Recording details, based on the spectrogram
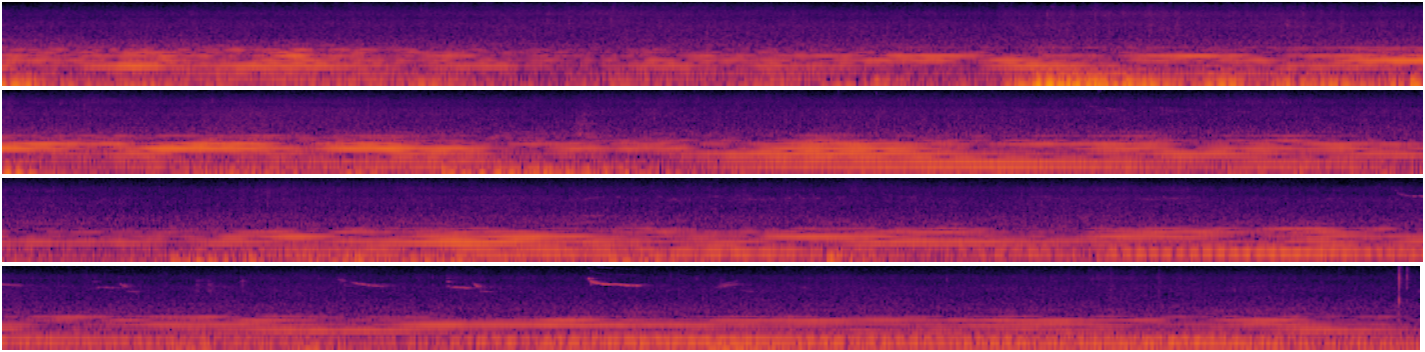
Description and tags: Neighborhood ambiance with distant plane in the sky. Light wind, small birds, minor vehicle noises.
